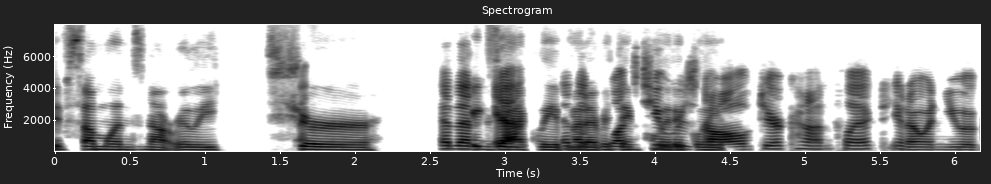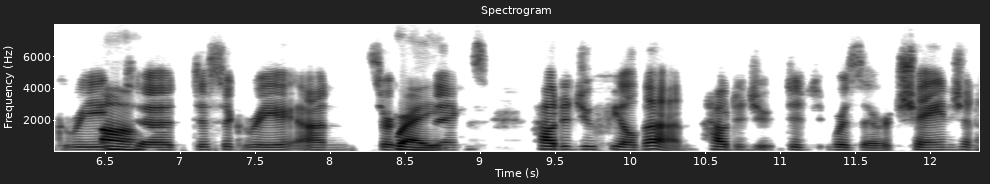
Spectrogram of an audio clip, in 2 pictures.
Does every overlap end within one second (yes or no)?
no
